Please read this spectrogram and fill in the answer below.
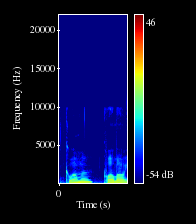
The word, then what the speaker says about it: Cuomo: Cuomo, yeah, I think so.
